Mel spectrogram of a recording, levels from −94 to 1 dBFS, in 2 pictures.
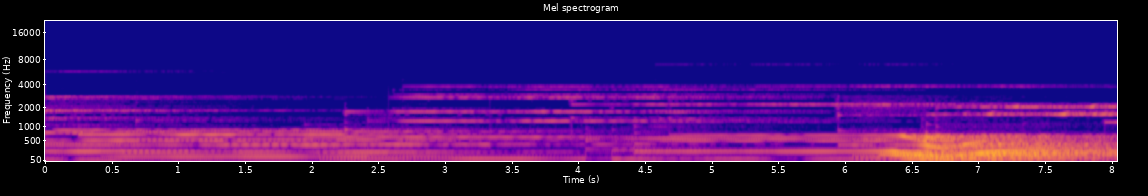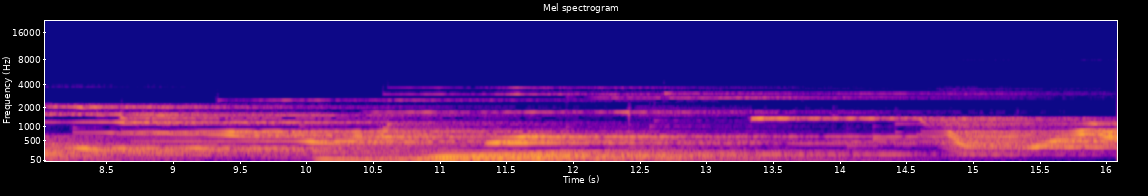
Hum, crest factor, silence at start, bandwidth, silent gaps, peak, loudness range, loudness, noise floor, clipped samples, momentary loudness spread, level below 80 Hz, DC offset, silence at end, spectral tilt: none; 20 dB; 0 s; 4.1 kHz; none; -10 dBFS; 18 LU; -29 LUFS; -50 dBFS; under 0.1%; 23 LU; -44 dBFS; under 0.1%; 0 s; -7.5 dB/octave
